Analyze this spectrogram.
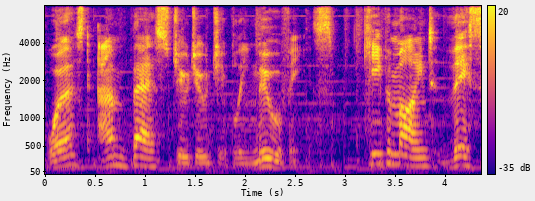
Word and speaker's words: Ghibli: Studio Ghibli, and yes, that is how one of the studio's co-founders pronounces Ghibli before anyone starts lynching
